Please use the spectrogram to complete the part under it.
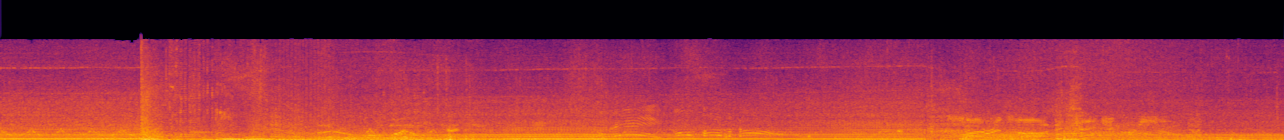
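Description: Tyres screech as a car drifts through a turn.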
